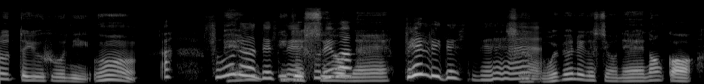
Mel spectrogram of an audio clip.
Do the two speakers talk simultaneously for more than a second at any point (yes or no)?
yes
